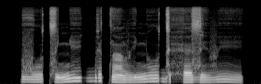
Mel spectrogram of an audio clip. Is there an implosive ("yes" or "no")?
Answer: no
